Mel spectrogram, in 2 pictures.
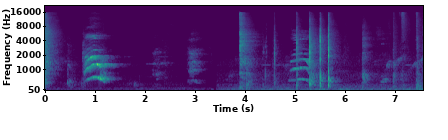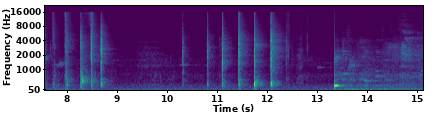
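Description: Thick cardboard jigsaw puzzle pieces being set down, slid and pressed into place on a wooden floor: an irregular run of sharp taps and clicks.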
